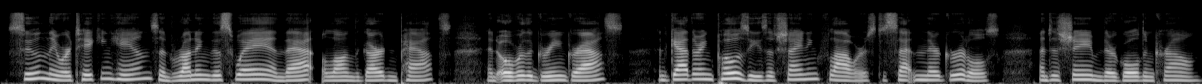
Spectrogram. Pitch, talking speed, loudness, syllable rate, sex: 205 Hz, 185 wpm, -18 LUFS, 4.7 syllables/s, female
